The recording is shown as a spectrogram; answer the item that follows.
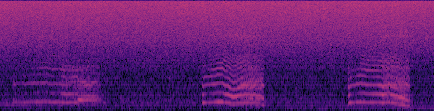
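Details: Mika, a sleeping pet cat, snoring: three drawn-out, nasal, harmonic-rich breaths of about one and a half seconds each, coming roughly every three seconds, each tailing off with a slight downward slide in pitch; faint room hiss between breaths.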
